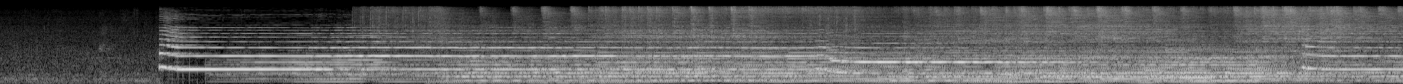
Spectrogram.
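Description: Jazz quintet starting a piece about a second and a half in: tenor and soprano saxophones hold long notes together over piano, double bass and cymbals. The horns move to new notes about eight seconds in and again near the end.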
